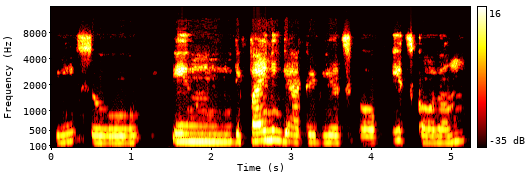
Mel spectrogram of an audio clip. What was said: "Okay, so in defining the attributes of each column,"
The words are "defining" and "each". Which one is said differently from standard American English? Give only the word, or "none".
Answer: each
